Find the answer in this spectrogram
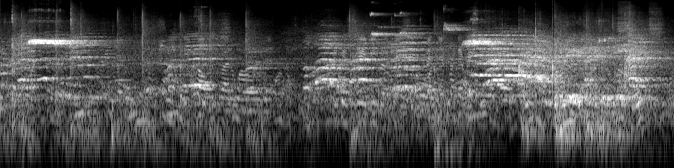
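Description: Volleyball serve and rally in a gym: sharp smacks of hands on the ball, with players and spectators shouting and calling throughout, loudest near the end.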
